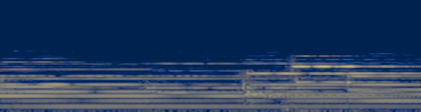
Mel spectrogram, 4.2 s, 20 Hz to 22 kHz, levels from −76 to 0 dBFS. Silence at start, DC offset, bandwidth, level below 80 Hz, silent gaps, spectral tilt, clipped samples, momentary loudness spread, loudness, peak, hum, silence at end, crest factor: 0 s; under 0.1%; 4.3 kHz; -60 dBFS; none; -8.5 dB/octave; under 0.1%; 17 LU; -25 LUFS; -12 dBFS; none; 0 s; 16 dB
